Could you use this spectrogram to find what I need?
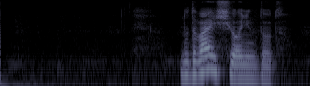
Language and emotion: Russian, neutral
